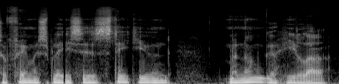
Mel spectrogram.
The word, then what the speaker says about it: Monongahela: The Monongahela. – Hey, Pete, can we get a pronouncer on this? – Monongahela.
